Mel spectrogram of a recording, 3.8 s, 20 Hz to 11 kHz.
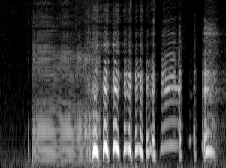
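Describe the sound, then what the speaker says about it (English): A Tesla Model 3 plays its Falcon Heavy seat fart sound effect, a synthetic farting noise that starts as a sustained buzzing tone and breaks into a rapid sputtering series of bursts, loud and isolated. "you can activate each seat so that when someone sits on it, as you can hear, it makes a farting sound"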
